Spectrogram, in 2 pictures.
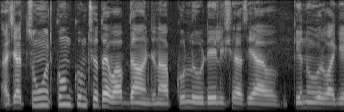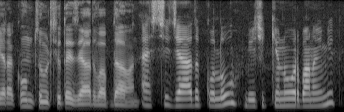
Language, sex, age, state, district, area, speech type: Kashmiri, male, 45-60, Jammu and Kashmir, Kulgam, rural, spontaneous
